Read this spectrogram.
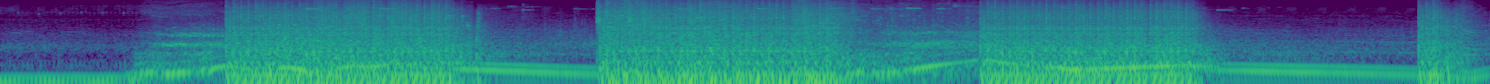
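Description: A car engine revs and roars as the car speeds up and slows down.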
